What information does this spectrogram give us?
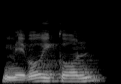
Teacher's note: Entonces, si yo digo, me voy con, la O de pronto está nasalizada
